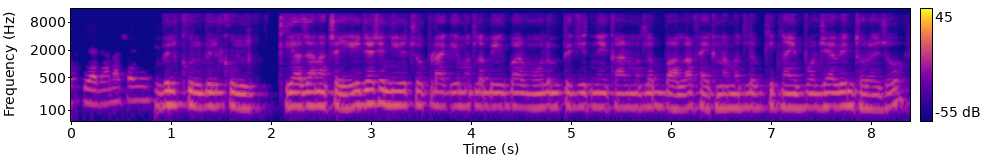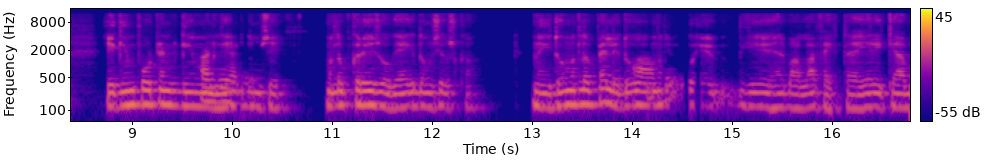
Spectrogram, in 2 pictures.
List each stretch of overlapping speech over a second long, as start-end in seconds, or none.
none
